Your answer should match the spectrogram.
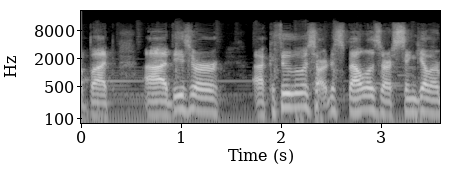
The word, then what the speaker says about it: Cthulhu: ctulu i am i i'm not pronouncing right it's cthulhu it's cthulhu but the great thing about lovecraft is that he didn't settle on a spelling or pronunciation during his life so you can pretty much say anything but the pretty much standardized uh pronunciation is cthulhu mm-hmm and and what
